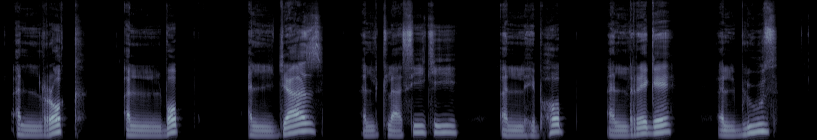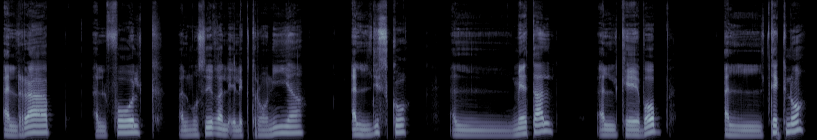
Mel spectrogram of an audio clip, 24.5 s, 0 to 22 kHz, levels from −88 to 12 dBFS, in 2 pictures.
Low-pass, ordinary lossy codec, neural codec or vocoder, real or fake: none; none; vocoder, 48 kHz, 128 mel bands, Vocos; fake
